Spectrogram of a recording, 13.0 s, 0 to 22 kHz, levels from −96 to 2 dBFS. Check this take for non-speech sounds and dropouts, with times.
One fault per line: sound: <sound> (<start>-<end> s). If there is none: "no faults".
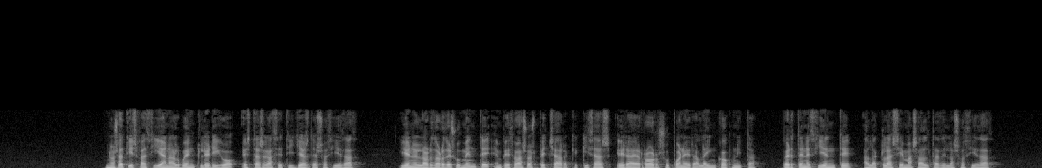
no faults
